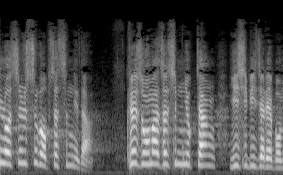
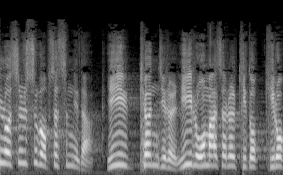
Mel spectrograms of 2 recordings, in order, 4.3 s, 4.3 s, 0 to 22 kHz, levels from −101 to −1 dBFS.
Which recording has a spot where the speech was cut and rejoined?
second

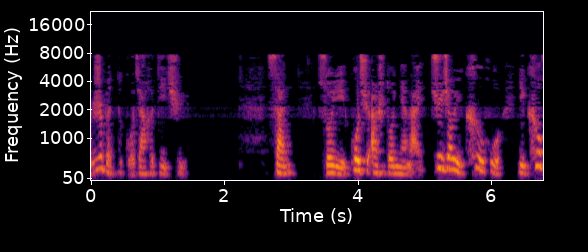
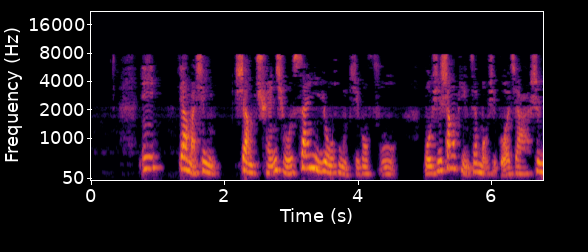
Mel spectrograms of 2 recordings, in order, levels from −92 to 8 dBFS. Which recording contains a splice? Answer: first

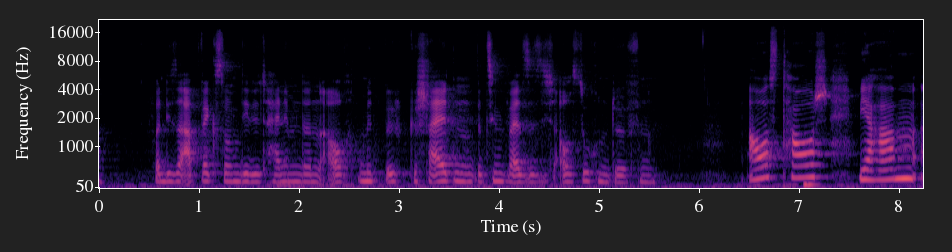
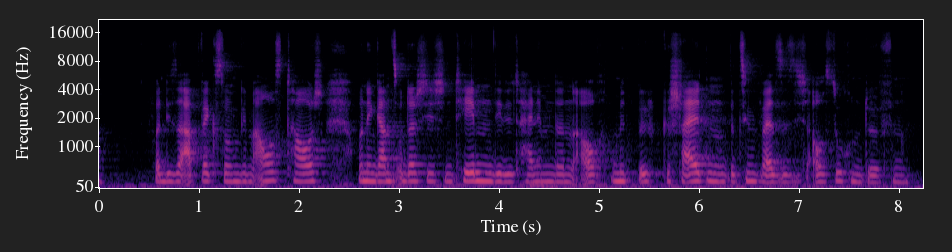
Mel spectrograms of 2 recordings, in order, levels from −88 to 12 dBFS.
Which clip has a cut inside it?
first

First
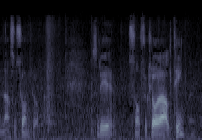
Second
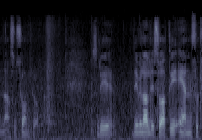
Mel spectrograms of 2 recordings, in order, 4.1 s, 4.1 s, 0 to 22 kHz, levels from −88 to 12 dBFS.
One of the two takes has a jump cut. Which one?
first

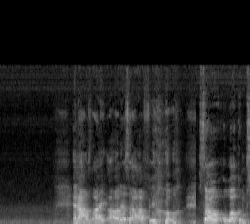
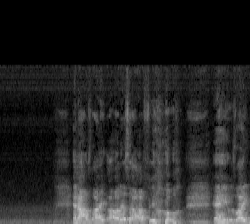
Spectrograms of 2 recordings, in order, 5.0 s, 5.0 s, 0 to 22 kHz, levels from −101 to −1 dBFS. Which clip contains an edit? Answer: first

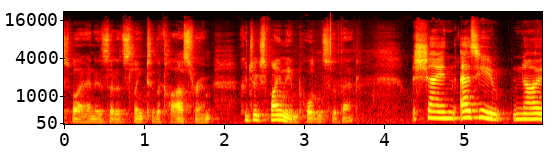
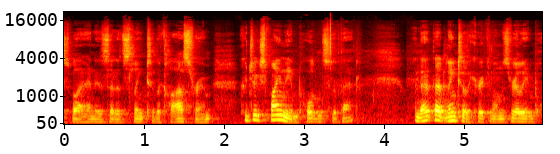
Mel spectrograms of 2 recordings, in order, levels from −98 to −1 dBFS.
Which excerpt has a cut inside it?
second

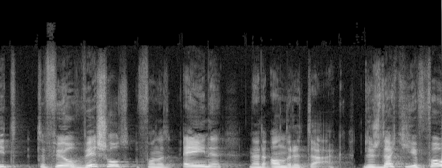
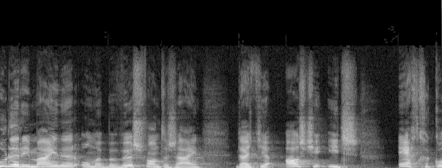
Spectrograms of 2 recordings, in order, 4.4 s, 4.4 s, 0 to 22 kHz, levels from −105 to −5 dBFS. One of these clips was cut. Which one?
first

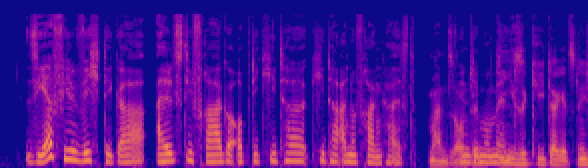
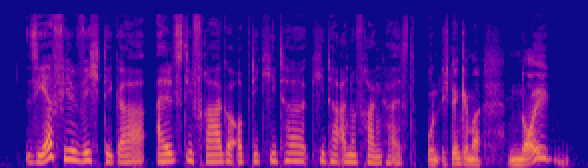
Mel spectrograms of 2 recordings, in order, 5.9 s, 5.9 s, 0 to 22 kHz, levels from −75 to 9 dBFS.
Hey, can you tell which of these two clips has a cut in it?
second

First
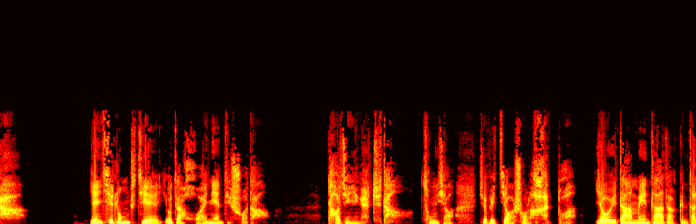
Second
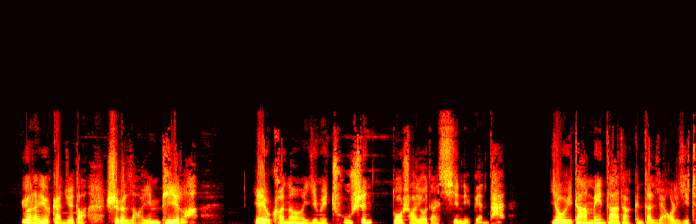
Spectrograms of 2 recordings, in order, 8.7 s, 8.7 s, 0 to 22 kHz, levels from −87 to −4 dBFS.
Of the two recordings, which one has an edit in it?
first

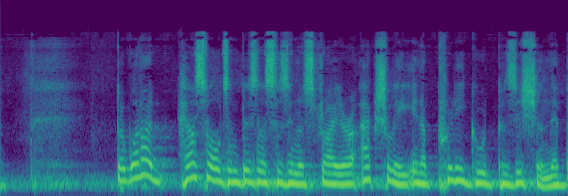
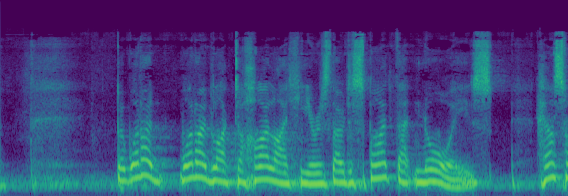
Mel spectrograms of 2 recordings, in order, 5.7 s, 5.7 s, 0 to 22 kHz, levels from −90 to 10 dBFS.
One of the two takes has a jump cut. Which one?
first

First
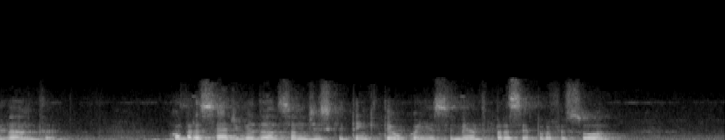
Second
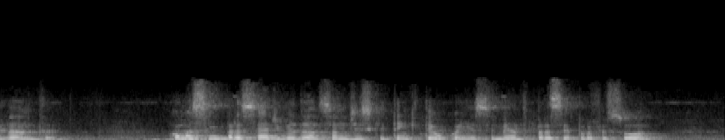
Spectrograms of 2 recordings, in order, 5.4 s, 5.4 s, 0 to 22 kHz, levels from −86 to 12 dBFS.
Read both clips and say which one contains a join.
first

